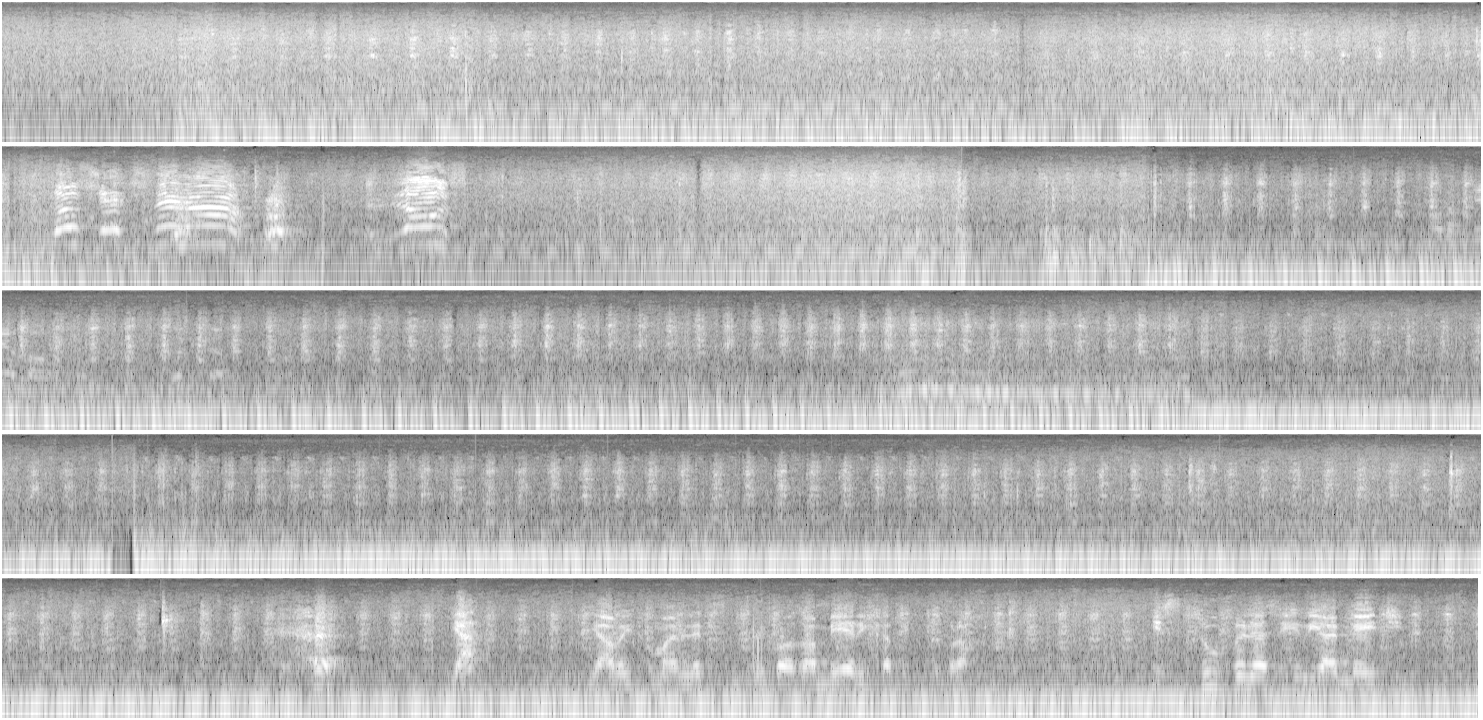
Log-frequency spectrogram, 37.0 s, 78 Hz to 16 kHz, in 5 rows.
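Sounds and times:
small motorboat engine running: 0.0s - 36.9s.

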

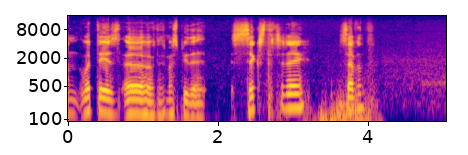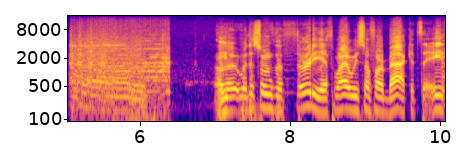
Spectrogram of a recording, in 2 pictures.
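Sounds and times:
tape hiss with falling tone: 5.0s - 7.3s.

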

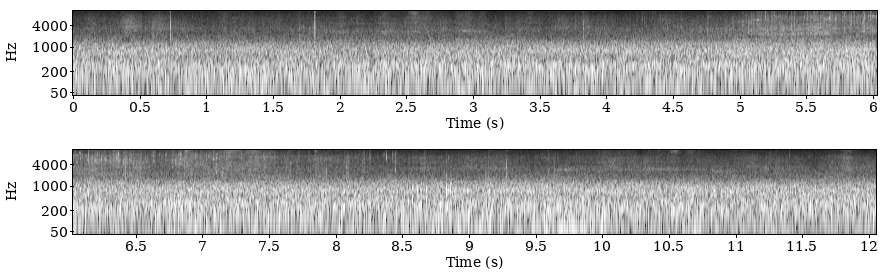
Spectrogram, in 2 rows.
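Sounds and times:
low outdoor background noise: 0.0s - 12.0s.

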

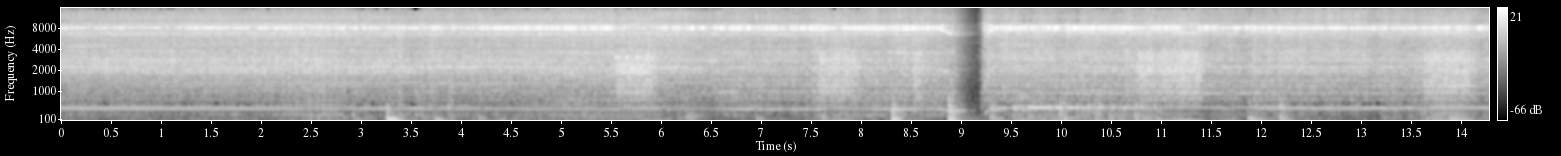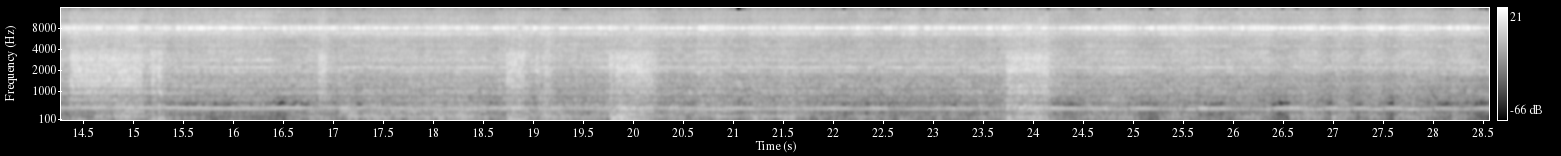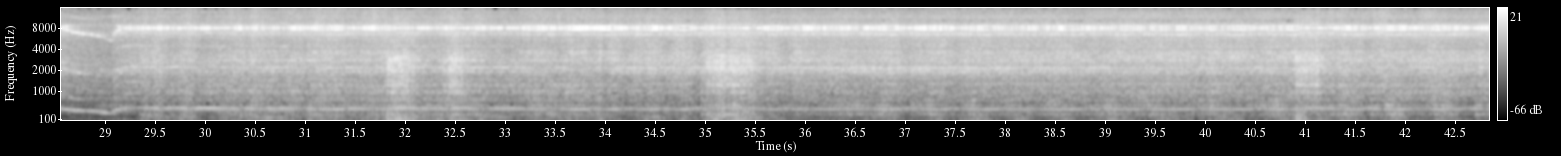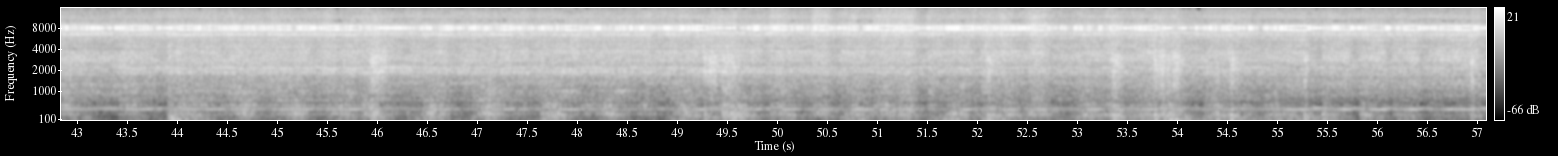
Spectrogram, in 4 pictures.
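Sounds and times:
drill wire brush grinding rust: 0.0s - 57.0s.

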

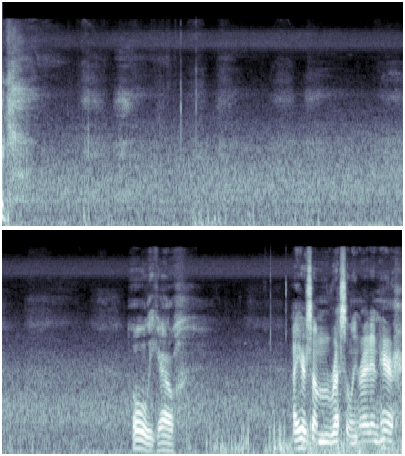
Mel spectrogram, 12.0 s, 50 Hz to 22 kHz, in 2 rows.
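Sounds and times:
steady low hiss: 0.0s - 12.0s
footsteps on woodland trail: 0.2s - 3.4s.

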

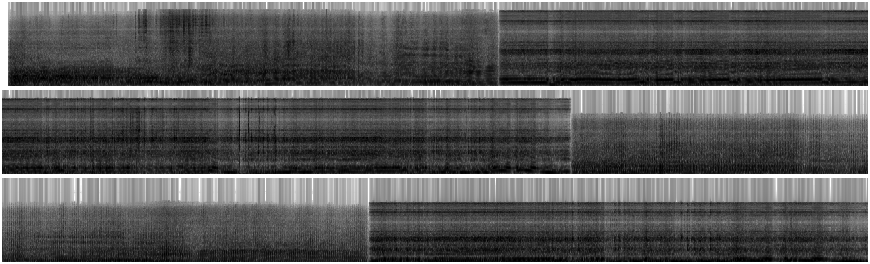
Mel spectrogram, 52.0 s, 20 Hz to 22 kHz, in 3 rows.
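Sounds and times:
dull rough engine noise: 0.1s - 51.9s
kart engine revving: 0.2s - 51.9s
passing kart engines: 0.2s - 51.9s.

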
